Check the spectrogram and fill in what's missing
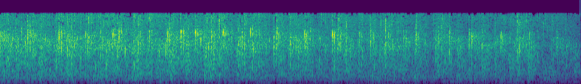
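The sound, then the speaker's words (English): A crowd applauds steadily for several seconds, a dense wash of many hands clapping at once with no pauses and no one speaking over it. “Okay, now I'm going to ask if you would just hold your applause till the end because we got quite a few songs to get through.”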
